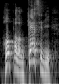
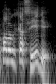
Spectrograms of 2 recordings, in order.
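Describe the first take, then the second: First: The name is said with an English pronunciation. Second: The name is said as Portuguese reads it. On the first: This is the original name. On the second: This is how everyone read it.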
